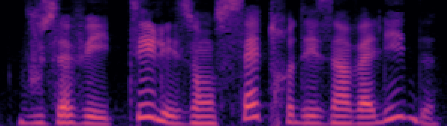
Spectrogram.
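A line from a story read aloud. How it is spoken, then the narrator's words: Exclaimed. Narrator (French): s'exclama M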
